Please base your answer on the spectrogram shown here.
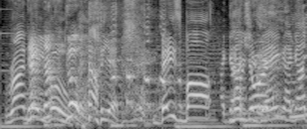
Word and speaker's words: rendezvous: It's a lot of silent words in rendezvous, because I would never spell it like that.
